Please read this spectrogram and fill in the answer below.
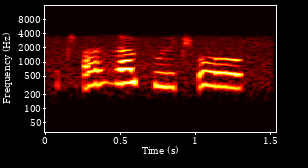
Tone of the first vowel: rising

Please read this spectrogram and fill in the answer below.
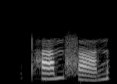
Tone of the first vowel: rising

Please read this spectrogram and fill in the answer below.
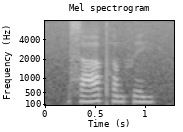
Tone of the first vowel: rising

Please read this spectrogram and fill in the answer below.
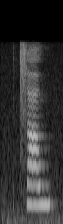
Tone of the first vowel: high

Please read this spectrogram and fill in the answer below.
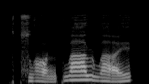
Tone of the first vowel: low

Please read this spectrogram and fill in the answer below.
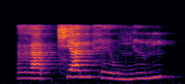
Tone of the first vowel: low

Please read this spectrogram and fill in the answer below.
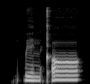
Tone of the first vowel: low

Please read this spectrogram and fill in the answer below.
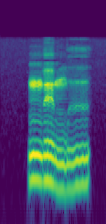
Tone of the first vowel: falling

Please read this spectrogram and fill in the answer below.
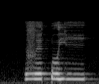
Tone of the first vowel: high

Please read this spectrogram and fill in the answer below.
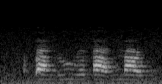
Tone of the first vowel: low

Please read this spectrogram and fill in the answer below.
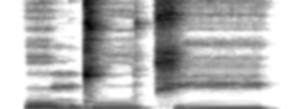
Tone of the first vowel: low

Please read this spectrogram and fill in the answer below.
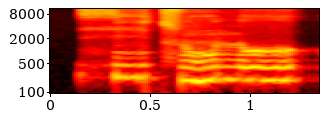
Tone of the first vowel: high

